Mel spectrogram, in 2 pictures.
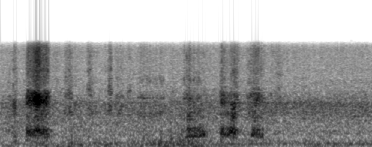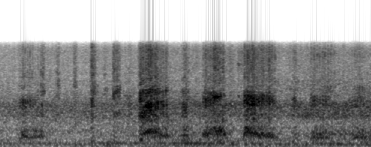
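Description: Dogs growl in short, rough bursts.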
